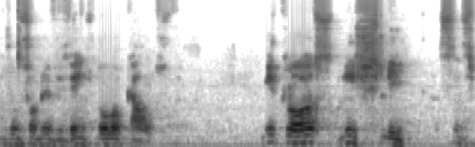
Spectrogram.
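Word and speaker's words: Miklós Nyiszli: comentar o relato de um sobrevivente do holocausto mlos michle assim se pronuncia médico Húngaro de origem Judaica sobrevivente de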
